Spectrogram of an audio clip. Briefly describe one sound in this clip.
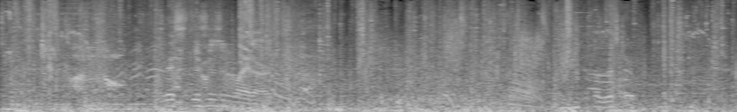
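A gun fires in quick bursts of shots.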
